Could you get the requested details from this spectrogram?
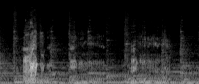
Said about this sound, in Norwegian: I deres hjemland så blir de som blir tatt for krypskyting, satt i en fengselscelle sammen med en løve. Det er riktig. En levende, pustende løve.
